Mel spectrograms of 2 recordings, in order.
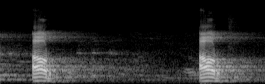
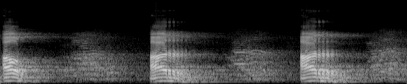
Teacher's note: dalam bahasa Arab ro itu takrirnya disamarkan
